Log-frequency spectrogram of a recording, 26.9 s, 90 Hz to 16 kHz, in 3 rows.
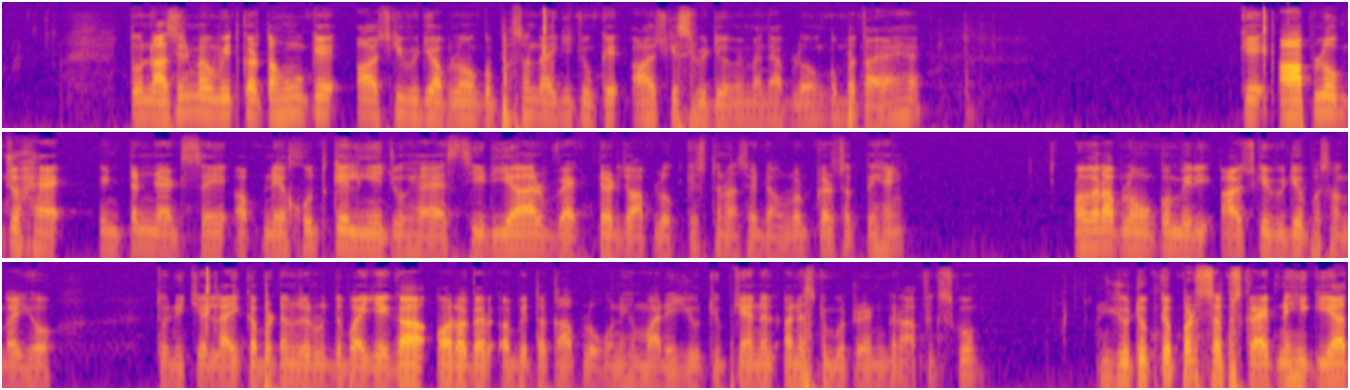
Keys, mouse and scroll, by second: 3.7 click, 7.8 click, 15.5-15.8 scroll down 1, 19.4 click.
